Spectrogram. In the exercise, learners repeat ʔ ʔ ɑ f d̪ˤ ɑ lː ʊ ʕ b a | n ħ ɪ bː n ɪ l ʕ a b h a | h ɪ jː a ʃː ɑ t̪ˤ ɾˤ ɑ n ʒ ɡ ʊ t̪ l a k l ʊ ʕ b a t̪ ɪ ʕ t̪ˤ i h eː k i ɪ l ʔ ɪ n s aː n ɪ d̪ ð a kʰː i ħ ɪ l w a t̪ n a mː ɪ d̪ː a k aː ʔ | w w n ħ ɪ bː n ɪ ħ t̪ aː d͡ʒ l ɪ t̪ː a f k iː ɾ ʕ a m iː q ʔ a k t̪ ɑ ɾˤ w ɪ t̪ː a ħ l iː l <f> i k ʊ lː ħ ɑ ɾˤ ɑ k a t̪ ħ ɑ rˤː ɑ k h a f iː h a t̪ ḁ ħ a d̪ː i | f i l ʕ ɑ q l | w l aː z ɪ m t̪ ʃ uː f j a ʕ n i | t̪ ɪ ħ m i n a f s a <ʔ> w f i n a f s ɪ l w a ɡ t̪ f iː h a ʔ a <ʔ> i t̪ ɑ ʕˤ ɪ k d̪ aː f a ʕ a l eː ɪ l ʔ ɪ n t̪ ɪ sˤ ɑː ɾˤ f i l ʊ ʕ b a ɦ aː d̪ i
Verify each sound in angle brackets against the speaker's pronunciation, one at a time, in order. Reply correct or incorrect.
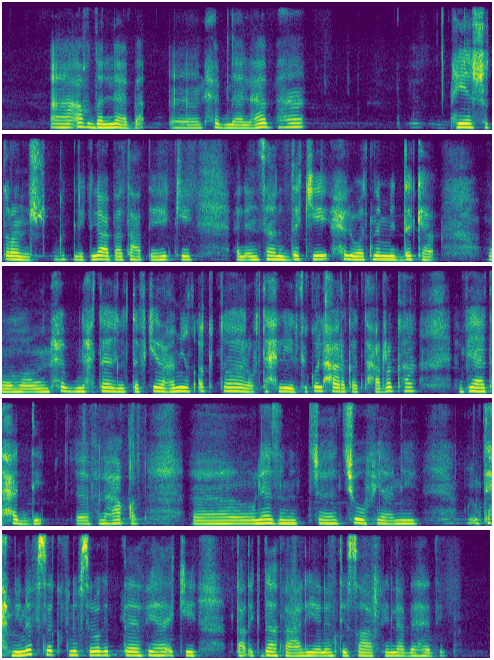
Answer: correct, incorrect: k, incorrect: k

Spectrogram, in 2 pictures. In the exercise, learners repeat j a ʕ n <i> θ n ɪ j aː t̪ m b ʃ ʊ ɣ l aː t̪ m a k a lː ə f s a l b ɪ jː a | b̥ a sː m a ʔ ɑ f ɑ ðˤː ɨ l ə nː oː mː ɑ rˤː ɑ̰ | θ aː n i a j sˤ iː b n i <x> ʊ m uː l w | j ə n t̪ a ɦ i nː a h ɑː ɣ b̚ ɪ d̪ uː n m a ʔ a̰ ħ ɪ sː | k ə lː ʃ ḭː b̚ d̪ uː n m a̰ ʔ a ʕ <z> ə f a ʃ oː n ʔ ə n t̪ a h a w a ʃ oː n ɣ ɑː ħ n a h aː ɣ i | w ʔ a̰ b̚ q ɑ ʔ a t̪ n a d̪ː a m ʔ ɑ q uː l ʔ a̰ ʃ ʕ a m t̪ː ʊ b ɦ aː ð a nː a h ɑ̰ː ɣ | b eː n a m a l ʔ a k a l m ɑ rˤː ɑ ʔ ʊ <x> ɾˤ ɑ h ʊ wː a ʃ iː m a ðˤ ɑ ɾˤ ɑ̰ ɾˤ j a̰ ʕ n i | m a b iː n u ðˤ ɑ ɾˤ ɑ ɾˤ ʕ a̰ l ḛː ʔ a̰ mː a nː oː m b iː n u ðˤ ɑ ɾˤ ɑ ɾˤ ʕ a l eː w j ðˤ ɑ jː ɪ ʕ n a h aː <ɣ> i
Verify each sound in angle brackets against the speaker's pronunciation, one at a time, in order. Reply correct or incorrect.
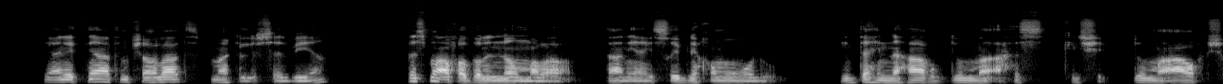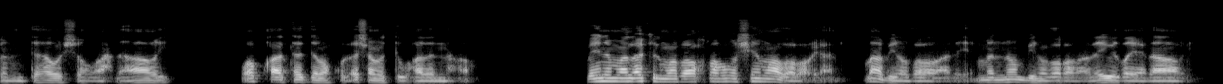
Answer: correct, correct, incorrect: ɣ, correct, correct

